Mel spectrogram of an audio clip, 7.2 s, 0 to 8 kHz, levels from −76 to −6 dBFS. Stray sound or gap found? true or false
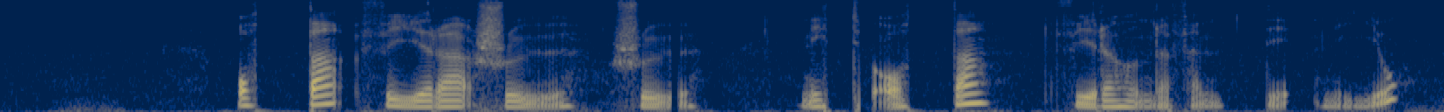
true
